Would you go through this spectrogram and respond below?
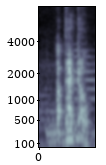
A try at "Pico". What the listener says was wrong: it is pronounced Pico. Pico with two E's instead of Pico with an I.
